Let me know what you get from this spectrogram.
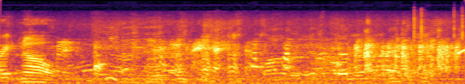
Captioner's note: room laughing; team clapping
